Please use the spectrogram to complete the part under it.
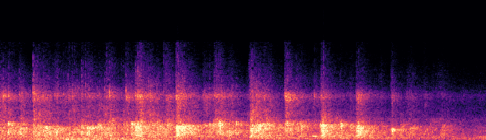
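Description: An audience at an English academy's confidence-building program claps steadily for about five seconds, a dense, fairly loud patter of many hands with no break.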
